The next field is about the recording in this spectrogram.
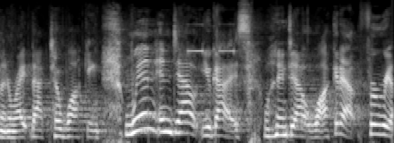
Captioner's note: timer beeps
